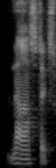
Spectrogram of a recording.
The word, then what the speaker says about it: Gnostics: And those were the so-called Christian Gnostics, Gnostics with a silent G.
